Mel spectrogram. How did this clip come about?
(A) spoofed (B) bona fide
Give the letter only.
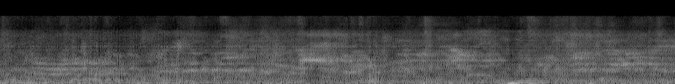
A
